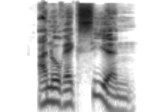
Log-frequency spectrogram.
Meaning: plural of Anorexie
- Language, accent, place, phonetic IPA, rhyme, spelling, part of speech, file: German, Germany, Berlin, [anʔoʁɛˈksiːən], -iːən, Anorexien, noun, De-Anorexien.ogg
